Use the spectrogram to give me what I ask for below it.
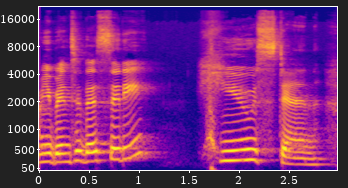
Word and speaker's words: Houston: Houston. So notice the beginning is Hugh. It looks like the beginning spelling of house or how but it's not.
